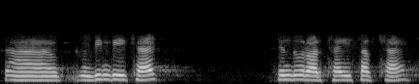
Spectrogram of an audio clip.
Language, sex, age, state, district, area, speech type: Maithili, female, 30-45, Bihar, Begusarai, rural, conversation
